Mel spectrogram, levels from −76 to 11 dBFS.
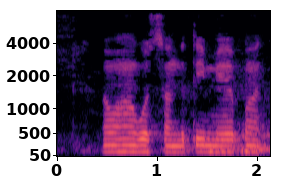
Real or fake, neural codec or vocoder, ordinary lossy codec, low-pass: real; none; MP3, 32 kbps; 7.2 kHz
